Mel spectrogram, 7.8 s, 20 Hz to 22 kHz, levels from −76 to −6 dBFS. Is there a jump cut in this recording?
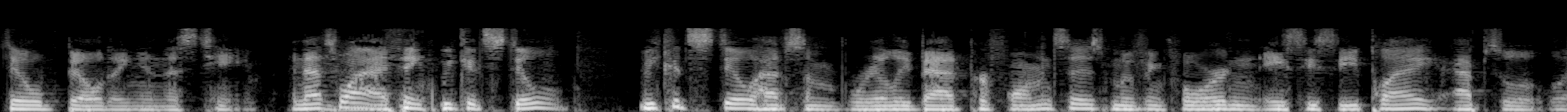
no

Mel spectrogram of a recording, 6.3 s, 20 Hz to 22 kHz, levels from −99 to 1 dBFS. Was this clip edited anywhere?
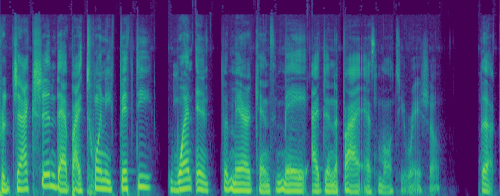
yes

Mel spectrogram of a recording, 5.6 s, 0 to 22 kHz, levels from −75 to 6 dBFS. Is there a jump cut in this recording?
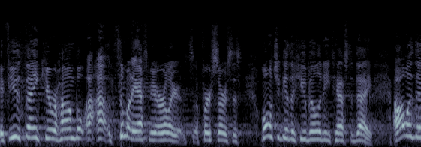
no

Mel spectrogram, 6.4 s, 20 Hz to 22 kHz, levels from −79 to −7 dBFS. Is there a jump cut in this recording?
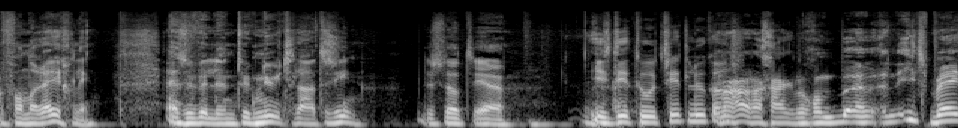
no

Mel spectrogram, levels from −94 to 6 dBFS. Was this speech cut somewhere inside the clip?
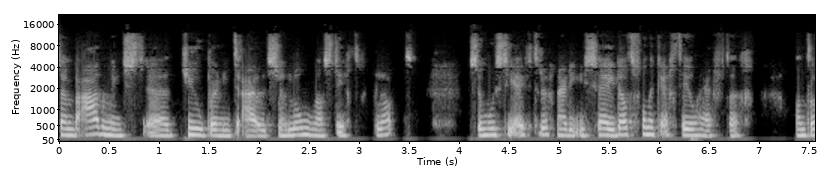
no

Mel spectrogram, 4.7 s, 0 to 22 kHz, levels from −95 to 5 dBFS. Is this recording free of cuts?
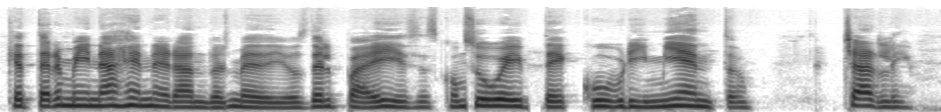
no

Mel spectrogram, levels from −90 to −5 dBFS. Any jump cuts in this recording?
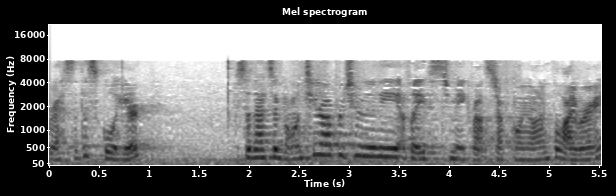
yes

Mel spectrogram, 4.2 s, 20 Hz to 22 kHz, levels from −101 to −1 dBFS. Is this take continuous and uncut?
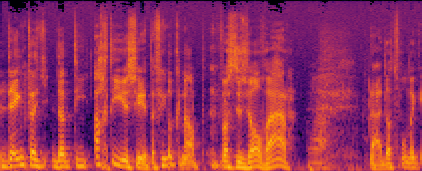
no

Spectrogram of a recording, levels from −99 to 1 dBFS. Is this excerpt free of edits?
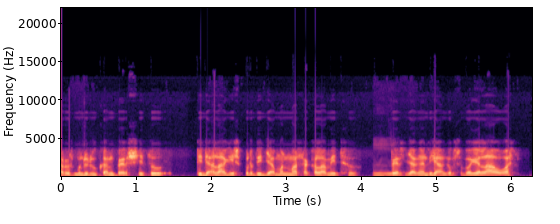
yes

